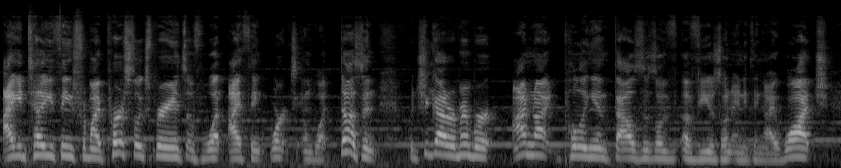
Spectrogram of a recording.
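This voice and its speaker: A man's voice: high-pitched, fairly quick, hardly any pauses, pushed and bright, soft background music. A man hosting a gaming livestream, chatting casually to viewers with rambling, emphatic repetition and some swearing. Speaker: gaming streamer and host. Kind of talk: casual livestream chat, giving advice to viewers.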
